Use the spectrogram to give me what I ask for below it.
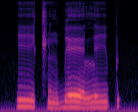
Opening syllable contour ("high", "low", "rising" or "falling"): falling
